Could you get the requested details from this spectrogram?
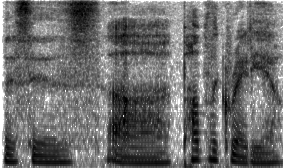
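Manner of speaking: low, up-close asmr-style speaking voice. Speaker greeting listeners, announcing a switch to ASMR voice: ASMR voice. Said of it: "I'm going to speak in A S M R voice now".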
